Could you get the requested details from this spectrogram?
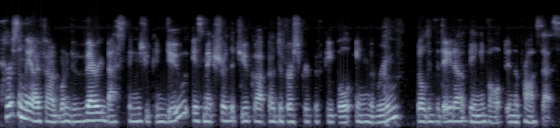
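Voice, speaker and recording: A woman with an American accent talks at a fairly quick pace in a very deep, low, somewhat breathy voice with fairly even intonation. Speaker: AI expert speaker. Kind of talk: presentation to business leaders. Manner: hesitant, many fillers and repeats.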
